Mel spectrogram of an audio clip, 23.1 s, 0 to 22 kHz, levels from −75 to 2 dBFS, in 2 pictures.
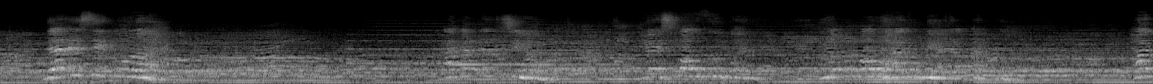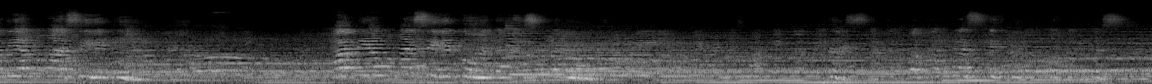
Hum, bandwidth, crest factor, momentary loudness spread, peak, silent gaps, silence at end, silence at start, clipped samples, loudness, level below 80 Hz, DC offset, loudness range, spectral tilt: none; 13 kHz; 18 dB; 9 LU; -6 dBFS; none; 0 s; 0 s; under 0.1%; -24 LUFS; -46 dBFS; under 0.1%; 4 LU; -6 dB/octave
